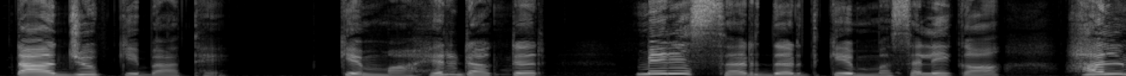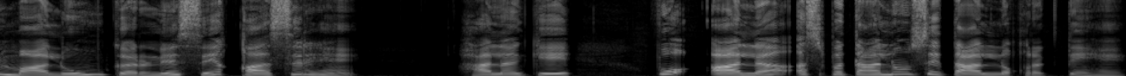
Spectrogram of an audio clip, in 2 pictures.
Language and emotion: Urdu, surprised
